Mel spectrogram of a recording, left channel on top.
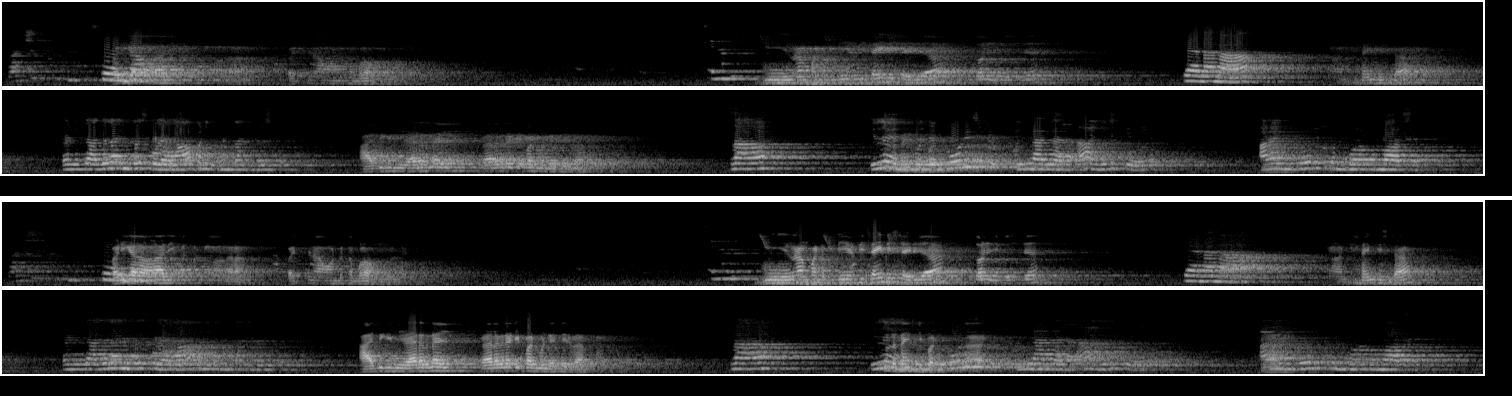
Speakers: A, on the left; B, on the right.
A: <unintelligible> சரிதா
B: படிக்காதவன்லா அதிகமா சம்பளோ வாங்குறா படிச்சுனா ஒன்னு சம்பளோ வாங்க முடில
A: என்ன
B: நீ என்ன பண்ண நீ எப்டி சயின்டிஸ்ட் ஆயிடுவியா காலேஜ் படிச்சுட்டு
A: யார் நானா
B: ஆ சயின்டிஸ்டா
A: எனக்கு அதுலா இன்ட்ரெஸ்ட் இல்ல லா படிக்கணுன்தா இன்ட்ரெஸ்ட்டு
B: அதுக்கு நீங்க வேற எதுனா வேற எதனா டிபாட்மெண்ட் எட்த்துக்குலாம
A: நா இல்ல
B: ஸ்கூல்ல
A: என்க்
B: சயின்ஸ்
A: கொஞ்சோ
B: டிபார்ட்மெண்ட்டா
A: டூரிஸ்ட்டு இல்லல்ல ஆ இருக்கு ஆனா
B: ஆ
A: என்க் டூரிஸ்ட்டம் போனுன்தா ஆச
